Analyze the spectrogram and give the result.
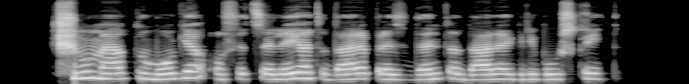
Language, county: Lithuanian, Klaipėda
